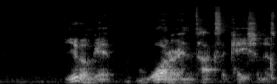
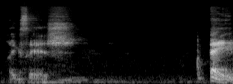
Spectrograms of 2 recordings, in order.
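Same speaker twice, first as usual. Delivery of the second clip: normal talking voice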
